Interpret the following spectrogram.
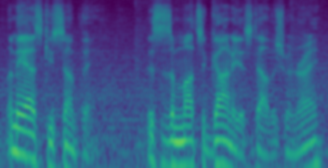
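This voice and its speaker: An actor playing a cocky, laid-back private detective in a video game, talking in a sardonic, unbothered way. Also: male voice, on the low side, big pitch swings, fast, fairly bright tone, soft background music. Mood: dry, unbothered.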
